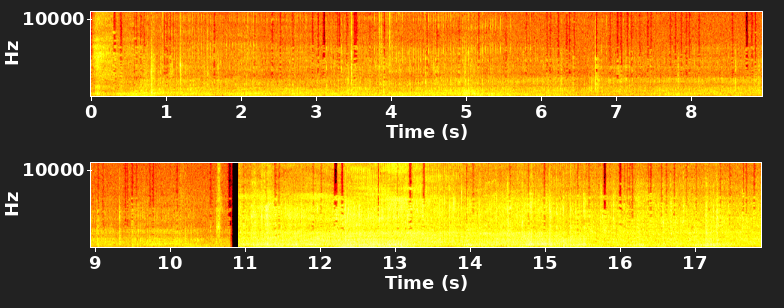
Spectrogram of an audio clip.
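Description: Train running: a steady hum with a low drone for about the first ten seconds. Then a sudden cut to a louder rumbling train sound.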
